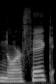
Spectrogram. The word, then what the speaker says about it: Norfolk: There are people who say Norfolk, or some people say Norfolk, which that's how I, you know, immediately wanted to say it just by how it's spelled. But I think for the most part, most of the coverage that I've seen, people are saying Norfolk. So I'm going to go with Norfolk, and I'm sorry if that is wrong in your mind.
